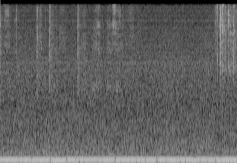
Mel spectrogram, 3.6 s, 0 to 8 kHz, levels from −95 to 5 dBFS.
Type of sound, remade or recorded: remade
